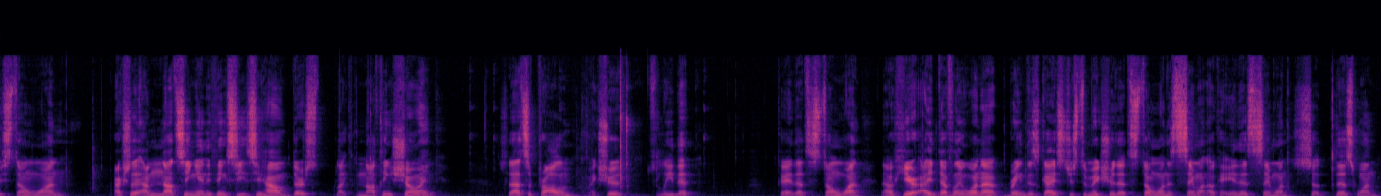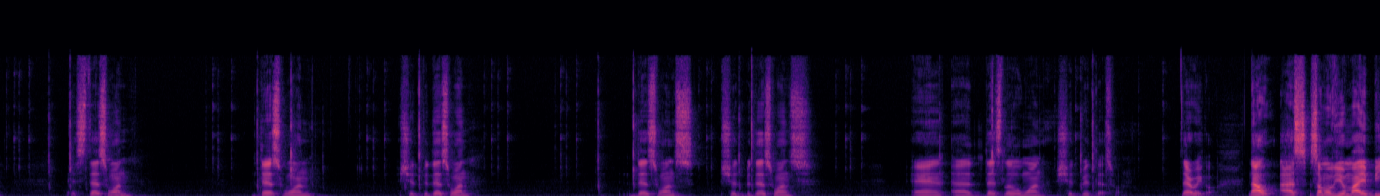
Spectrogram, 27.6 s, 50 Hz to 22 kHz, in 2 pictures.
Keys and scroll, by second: 0.1 4, 3.5 w, 6.0 Delete, 9.0 g, 10.0 h, 13.1 ctrl+c, 14.3 ctrl+v, 16.5 ctrl+c, 17.8 ctrl+v, 19.9 ctrl+c, 21.1 ctrl+v, 23.5 ctrl+c, 24.5 ctrl+v.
